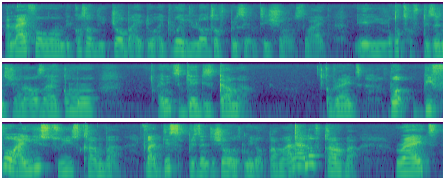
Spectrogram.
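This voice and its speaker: A woman's voice: fairly low pitch, a little fast, slight background noise. A woman with a Nigerian accent who has a cold, giving a casual talk at an online tech event over a video call and asking the audience questions. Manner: chatty, asks the audience questions.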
